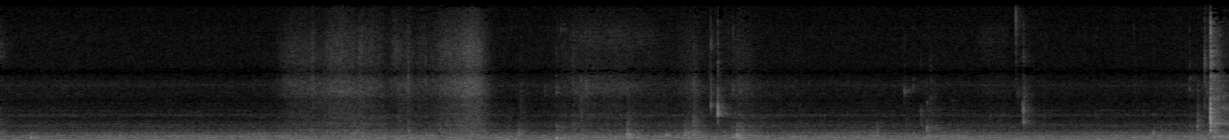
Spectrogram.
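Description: Quiet sounds of a man sipping and tasting beer: soft mouth and swallowing noises with a few small wet clicks, over a steady low hum.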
